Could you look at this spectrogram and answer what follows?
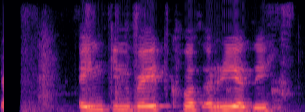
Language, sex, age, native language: Icelandic, male, 10, Icelandic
